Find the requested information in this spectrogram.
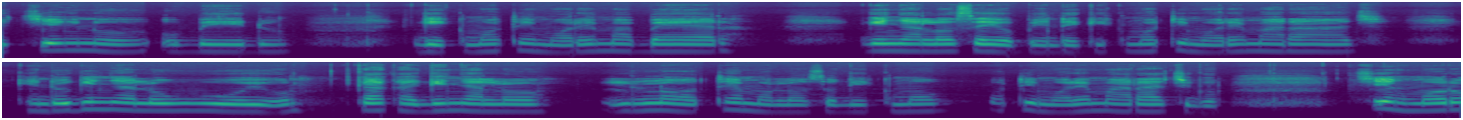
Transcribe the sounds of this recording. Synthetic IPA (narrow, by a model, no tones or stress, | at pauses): t͡ʃjeŋnoobedo | ɡɪkmɔtɪmɔɾɛmabɛr | ɡɪɲalɔsɛjɔpendeɡɪkmɔtɪmɔɾɛmaɾat͡ʃ | kendoɡɪɲalɔwojo | kakaɡɪɲalɔ | lɔtɪmɔlɔsɔɡɪkmɔː | tɪmɔɾɛmaɾat͡ʃɡɔt͡ʃjeŋmɔɾɔ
